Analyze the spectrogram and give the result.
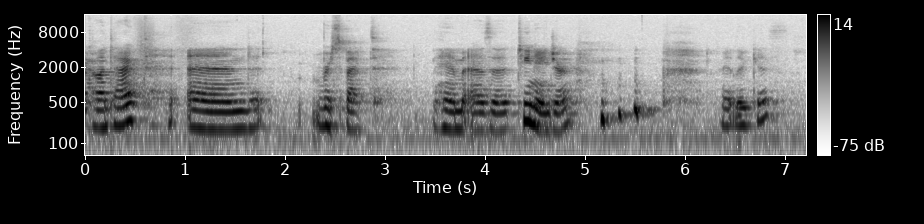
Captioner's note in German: kichert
